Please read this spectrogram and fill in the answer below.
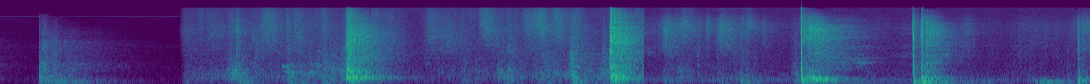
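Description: Aikido breakfalls: four loud thuds of thrown partners' bodies landing on the dojo mat, a couple of seconds apart, each with a short echo in the hall.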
